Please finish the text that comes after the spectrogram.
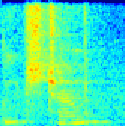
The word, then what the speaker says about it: Leuchtturm: Okay, so this is called, I think it's pronounced Leuchtturm.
